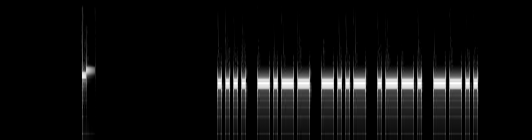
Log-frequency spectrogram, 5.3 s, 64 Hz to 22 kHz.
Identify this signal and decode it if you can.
Morse code, heard as a keyed tone, about 30 wpm, 700 Hz. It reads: HYXPZ
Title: Code Groups - 5 Letters - 30wpm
